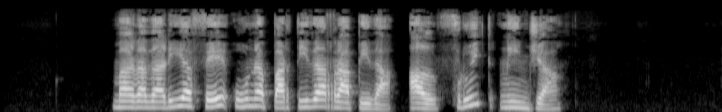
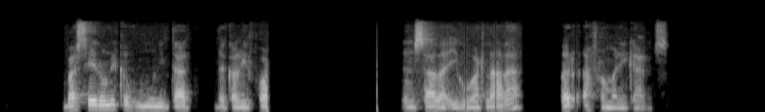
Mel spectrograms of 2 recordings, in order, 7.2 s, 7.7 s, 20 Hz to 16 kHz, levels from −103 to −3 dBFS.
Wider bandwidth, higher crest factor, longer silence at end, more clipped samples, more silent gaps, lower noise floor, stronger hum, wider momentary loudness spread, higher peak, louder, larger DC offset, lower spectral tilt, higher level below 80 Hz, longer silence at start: first, 11.5 kHz vs 8 kHz; about the same, 18 dB vs 20 dB; first, 1.65 s vs 1 s; neither; second, none vs 1.99-2.14 s, 2.69-4.01 s, 5.24-5.60 s; about the same, -89 dBFS vs under -90 dBFS; neither; second, 8 LU vs 13 LU; first, -8 dBFS vs -16 dBFS; first, -23 LUFS vs -34 LUFS; neither; second, -3 dB/octave vs -5 dB/octave; about the same, -72 dBFS vs -74 dBFS; first, 1.15 s vs 0.65 s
